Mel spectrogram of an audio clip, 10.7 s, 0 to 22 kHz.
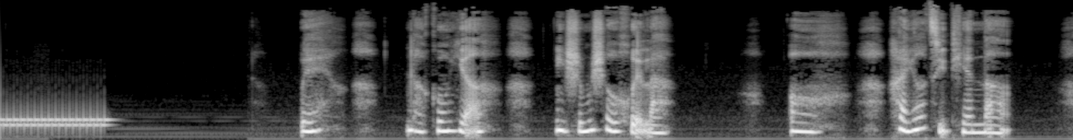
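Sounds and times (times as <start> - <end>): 
mobile phone ringing with an electronic trill: 0.0 - 1.2
speech: 4.4 - 6.8, 9.0 - 10.2.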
